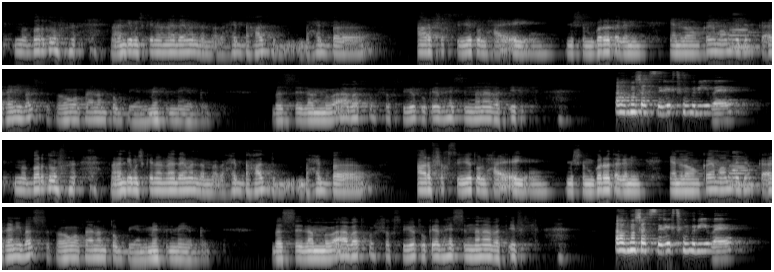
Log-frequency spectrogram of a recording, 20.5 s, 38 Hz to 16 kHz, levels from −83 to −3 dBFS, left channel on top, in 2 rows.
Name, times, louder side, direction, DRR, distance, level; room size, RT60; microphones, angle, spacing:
voice 1, 0.0-4.9 5.5-13.0 13.9-17.2 17.6-17.8, right 4 dB, 85° right, 9 dB, 0.5 m, -32 dB
voice 2, 9.7-10.0 18.4-20.0, right 4 dB, 45° right, 6 dB, 0.7 m, -27 dB
16.5 x 11.5 x 2.3 m, 0.76 s
head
